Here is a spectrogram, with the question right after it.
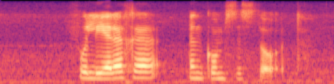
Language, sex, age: Afrikaans, female, 20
